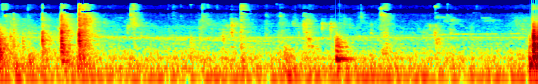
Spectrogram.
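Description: Mouth sounds of people eating: chewing with scattered small wet clicks and smacks, most of them in the first second, and a short hum about three and a half seconds in.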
